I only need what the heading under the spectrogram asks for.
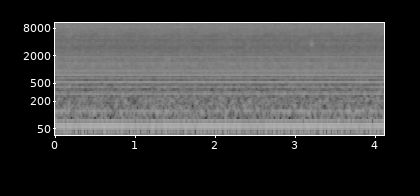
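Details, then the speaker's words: Philips PH202 vacuum tube console record player, phono cable connected and turned up: loud steady low mains hum with buzzy overtones and no signal; touching the cartridge produces nothing, so the phono cartridge is dead. "Lots of hum. Lots and lots of hum. Okay, I'm going to touch the cartridge. Nothing whatsoever."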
